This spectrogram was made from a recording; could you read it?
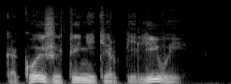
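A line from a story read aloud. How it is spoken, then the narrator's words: In a low voice. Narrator (Russian): говорила она ему вполголоса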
